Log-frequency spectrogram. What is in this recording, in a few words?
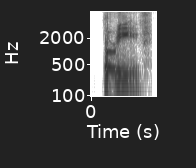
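"bereave", American English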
